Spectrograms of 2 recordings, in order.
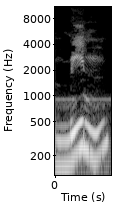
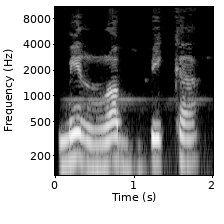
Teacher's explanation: من ربك এখানেও আমাদের নুন সুকুনের পরে র ছিল একটা, তো র হচ্ছে ইদগামের হরফ, এই জন্য আমরা মিন না বলে বললাম মির রব্বিক, মানে ন সাউন্ডটাকে আমরা র তে কনভার্ট করে ফেললাম, র এর সাথে মিলিয়ে ফেললাম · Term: ঈদগাম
